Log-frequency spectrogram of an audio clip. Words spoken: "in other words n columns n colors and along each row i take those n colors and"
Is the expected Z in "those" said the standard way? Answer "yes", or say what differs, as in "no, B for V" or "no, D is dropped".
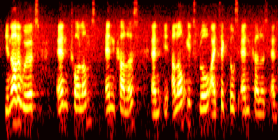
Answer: no, S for Z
